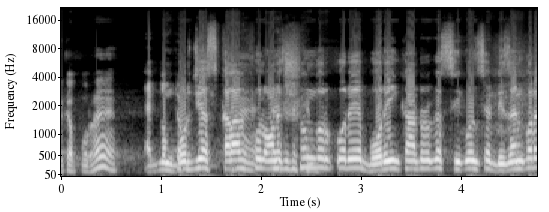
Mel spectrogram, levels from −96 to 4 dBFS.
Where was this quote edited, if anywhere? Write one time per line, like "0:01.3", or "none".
none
